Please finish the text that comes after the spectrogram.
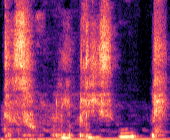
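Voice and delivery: whispered plea; soft plea. Acted. Wife asks her husband to hold her, whispering. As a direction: whisper it, longing to be held.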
